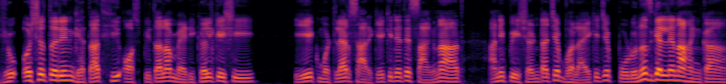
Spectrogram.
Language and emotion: Goan Konkani, disgusted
